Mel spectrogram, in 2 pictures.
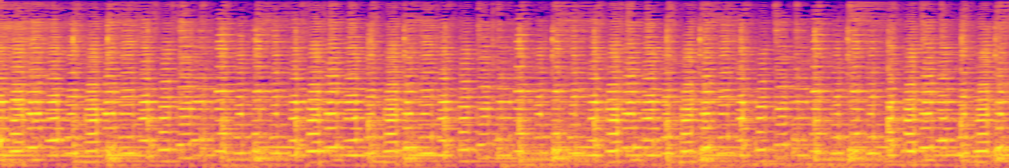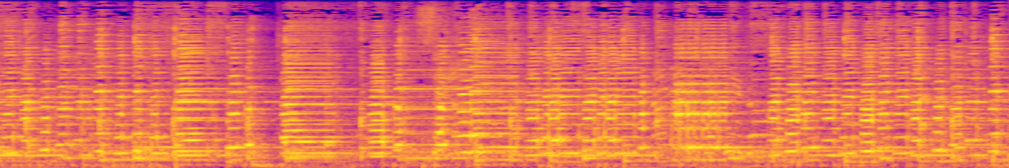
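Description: Gabbanelli three-row diatonic button accordion in FBbEb (F) tuning, playing a quick cumbia melody harmonised in C, with notes in rapid succession and a brief break about two-thirds of the way through.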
